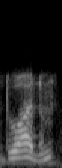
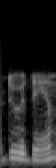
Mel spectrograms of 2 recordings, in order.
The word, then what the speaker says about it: duodenum: Then after you digest and it goes into the duodenum, or duodenum, wherever you want to pronounce it. I've heard it pronounced both ways.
